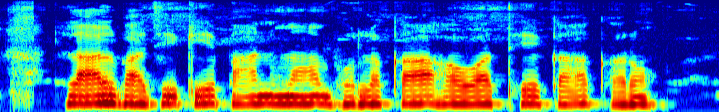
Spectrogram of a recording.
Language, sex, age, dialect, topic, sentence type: Chhattisgarhi, female, 25-30, Eastern, agriculture, question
